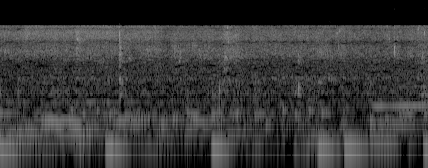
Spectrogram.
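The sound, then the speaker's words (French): Sauce made with soy protein boils in a pan, giving a continuous, fairly loud bubbling sizzle with no talking. “Voilà, c'est en train de bouillir. Dans quelques instants, ça sera prêt. Il ne faut pas trop cuire.”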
